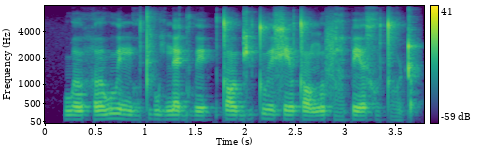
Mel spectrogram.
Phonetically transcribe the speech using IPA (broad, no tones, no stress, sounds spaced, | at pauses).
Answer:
w ɤ ʊ̯ h ɤ w u ɪ̯ n̪ o̤ t i̤ w i̤ n̪ ɛ ɡ ṳ ɪ̯ | t ɔ ʊ̯ ɡ i̤ tʷ ɯ ɪ̯ x e ʊ̯ t ɔ ŋʷ ɯ f a̤ p e ə̯ x o̤ t ɔ̤ ʈ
